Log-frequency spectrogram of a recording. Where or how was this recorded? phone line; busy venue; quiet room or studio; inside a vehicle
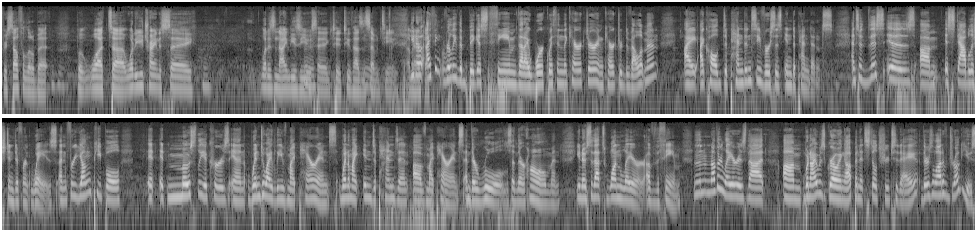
busy venue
